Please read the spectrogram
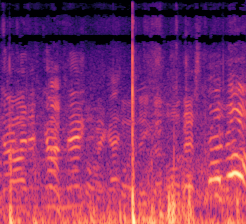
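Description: Voices calling out on an outdoor pitch, with wind on the microphone, and a single sharp thump about one and a half seconds in: a football being kicked.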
